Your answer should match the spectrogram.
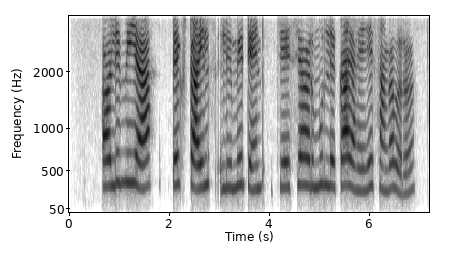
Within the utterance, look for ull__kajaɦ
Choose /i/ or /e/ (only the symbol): e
